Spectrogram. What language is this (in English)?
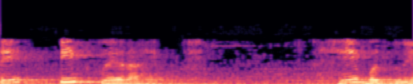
Marathi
